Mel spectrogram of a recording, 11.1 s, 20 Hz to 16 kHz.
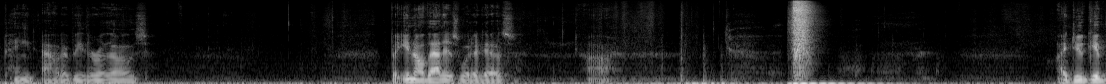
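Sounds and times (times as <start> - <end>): sharp puff of breath: 7.3 - 8.3.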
